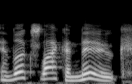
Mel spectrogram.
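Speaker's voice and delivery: put-on Midwest accent, pitched high. Retelling a Vietnam vet's remark; imitating a Midwest accent. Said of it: "had this like uh, Midwest accent".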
